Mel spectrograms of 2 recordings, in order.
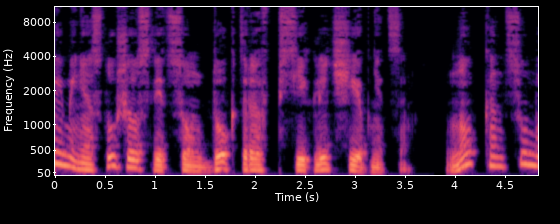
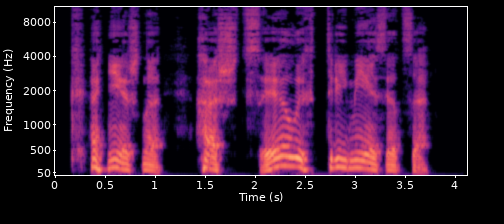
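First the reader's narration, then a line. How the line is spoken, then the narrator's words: Laughing through tears. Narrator (Russian): повторил он сквозь смех и слезы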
